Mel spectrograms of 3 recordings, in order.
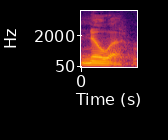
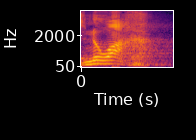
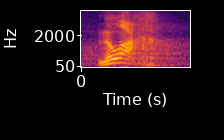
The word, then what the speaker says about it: Noach: Now, I'm going to do his pronunciation once. You're going to do it with me a second time, and then we're going to keep it at Noah, right? But it was Noach. Noach.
